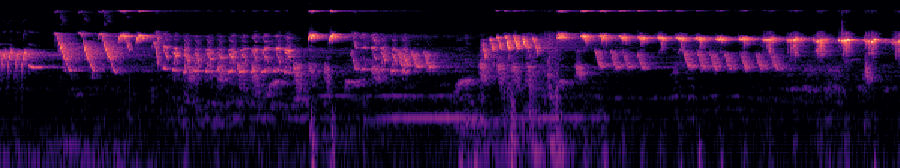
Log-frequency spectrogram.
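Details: Small bird singing a rapid, varied song used as tutoring material for pet birds, with sharp, dense, rough bursts: high buzzy trills and sweeping notes, a short pause, then a fast run of repeated high chips.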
